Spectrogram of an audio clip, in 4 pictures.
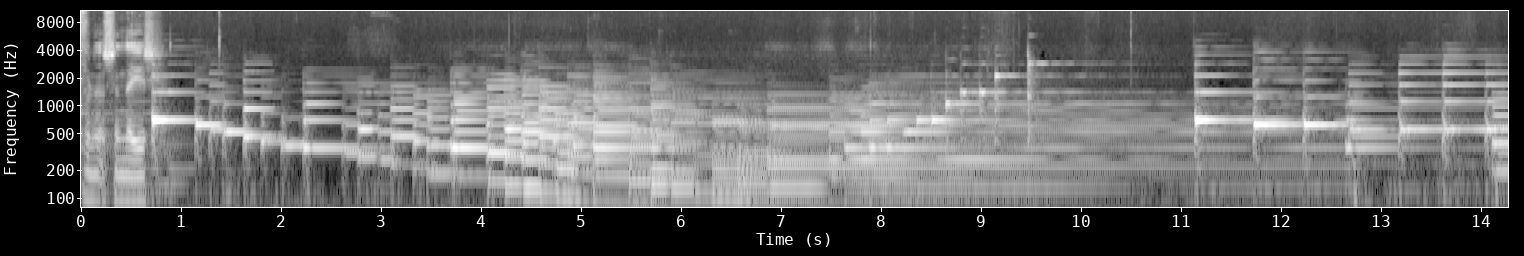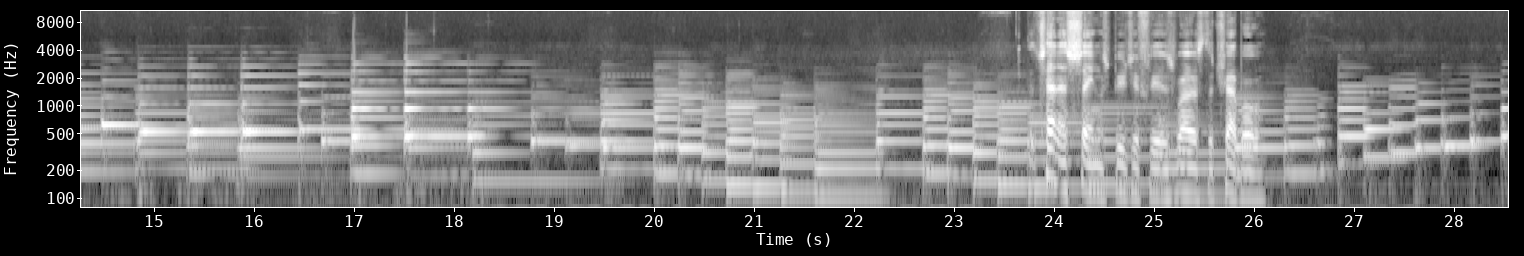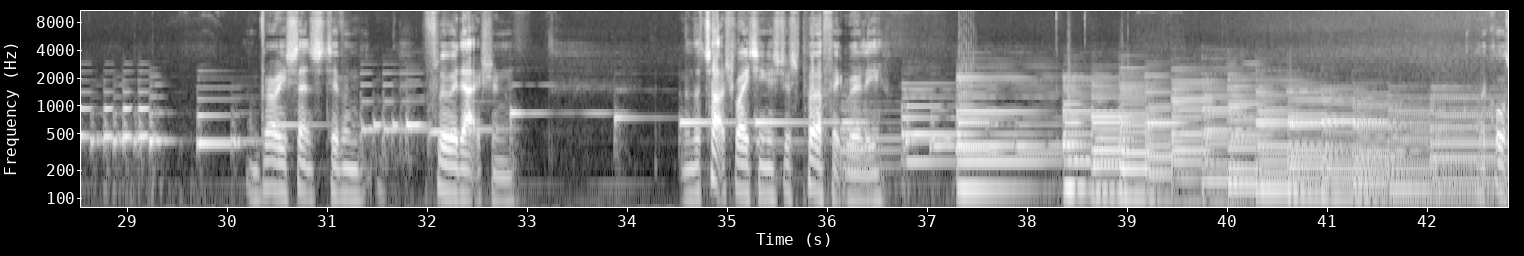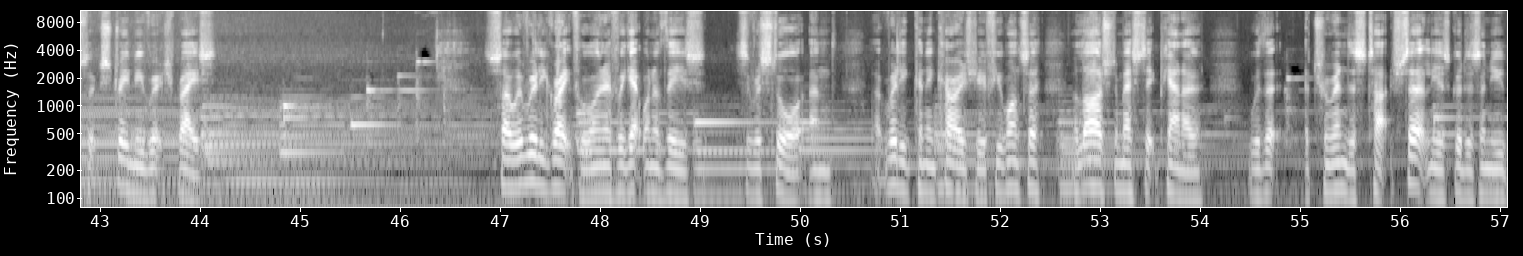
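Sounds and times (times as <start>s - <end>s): grand piano melody: 0.0s - 57.0s.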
